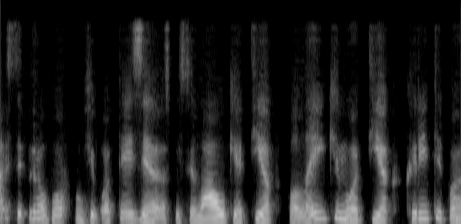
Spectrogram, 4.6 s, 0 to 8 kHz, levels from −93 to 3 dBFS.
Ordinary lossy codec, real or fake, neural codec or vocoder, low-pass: MP3, 64 kbps; fake; codec, 16 kHz, about 1 kbps, DyCAST, with the encoder's durations; 7.2 kHz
